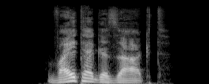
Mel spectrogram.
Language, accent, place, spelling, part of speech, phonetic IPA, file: German, Germany, Berlin, weitergesagt, verb, [ˈvaɪ̯tɐɡəˌzaːkt], De-weitergesagt.ogg
- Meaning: past participle of weitersagen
